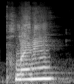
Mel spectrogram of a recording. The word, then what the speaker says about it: plenty: rupees in my pocket and then plenty the T is silent and then counter counter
